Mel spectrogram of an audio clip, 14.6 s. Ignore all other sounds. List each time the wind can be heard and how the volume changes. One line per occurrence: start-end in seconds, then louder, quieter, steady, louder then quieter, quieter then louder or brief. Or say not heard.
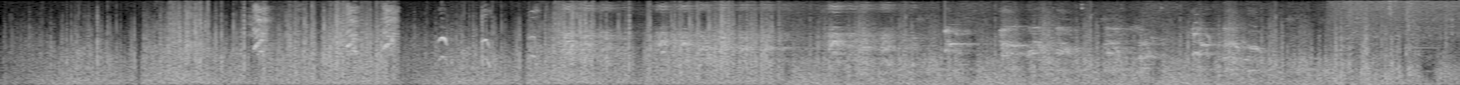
0.0-14.5 steady.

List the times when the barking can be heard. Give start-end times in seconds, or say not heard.
2.5-12.7.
